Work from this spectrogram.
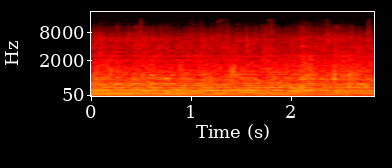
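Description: Polluted water pours steadily in the Oxygen Not Included game, a continuous broadband wash with a low hum beneath it and no voices.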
